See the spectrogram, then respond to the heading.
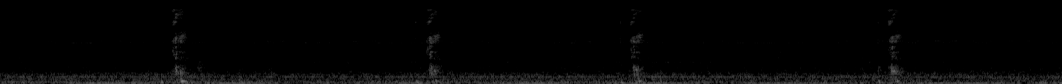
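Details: Husky wolfdog with hiccups: four brief, soft, sharp catches spaced about two seconds apart over steady room hum.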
